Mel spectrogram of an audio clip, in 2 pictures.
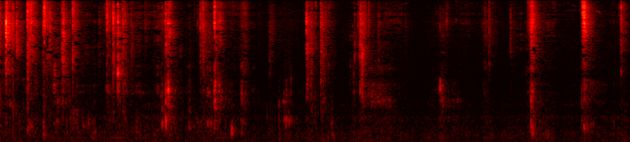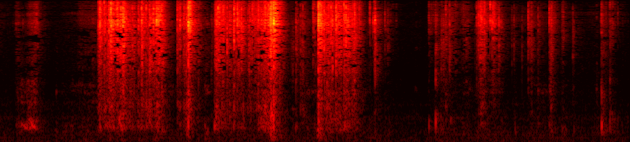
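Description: Close-miked eating of a soft cream bun: chewing and mouth clicks in quick irregular succession, with a few seconds of denser crinkly rustling in the middle.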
